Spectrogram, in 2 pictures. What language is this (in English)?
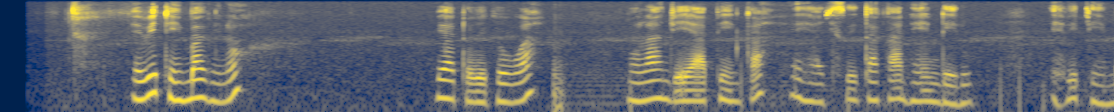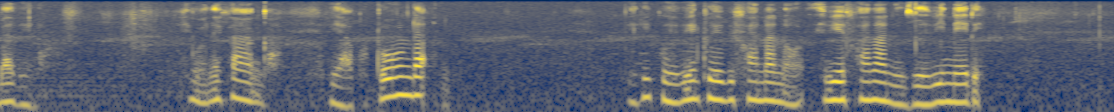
Soga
